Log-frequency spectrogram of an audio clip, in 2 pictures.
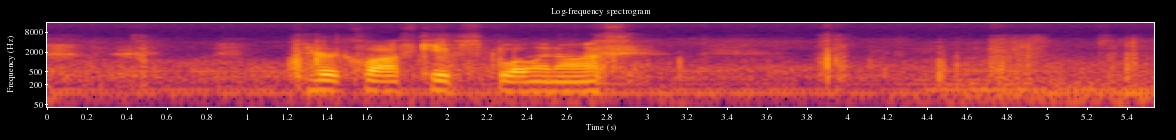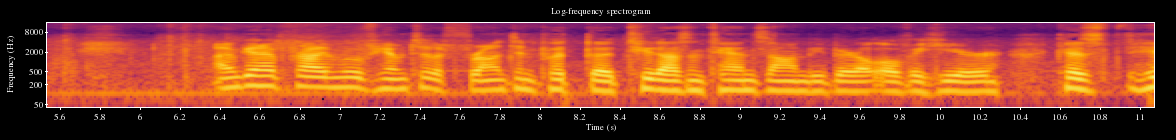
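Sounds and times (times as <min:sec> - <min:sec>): footsteps on fallen leaves: 0:03.8 - 0:07.4.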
